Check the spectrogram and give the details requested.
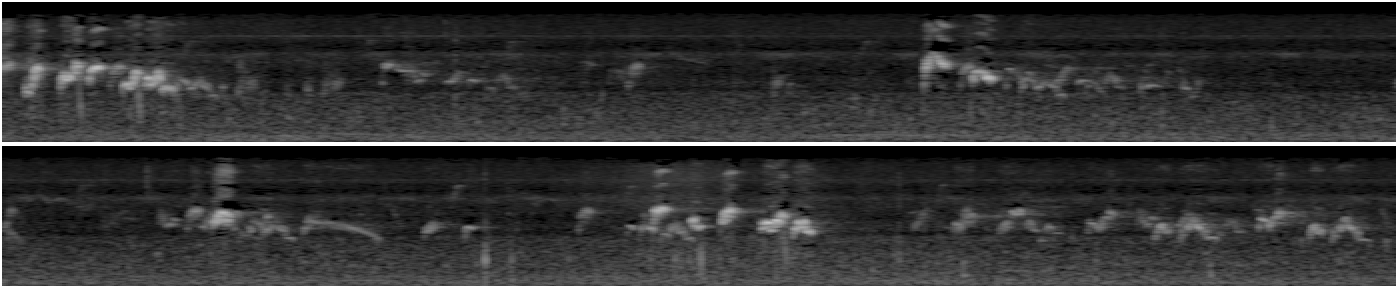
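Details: Fight-trap red-whiskered bulbul, a wild-caught bird, giving loud bursts of rich, fluty chirping phrases separated by pauses of several seconds, with soft twitters between them.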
